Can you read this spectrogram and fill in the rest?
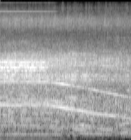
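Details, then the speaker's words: Electric vehicle motor with repaired controller, running at full load: clean high electric whine, pitch easing down slowly, no grinding or knocking; normal full-load running. "দেখেন বুঝতে পারছি আপনাদের, একদম ফুলে দেখছেন, full load,"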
